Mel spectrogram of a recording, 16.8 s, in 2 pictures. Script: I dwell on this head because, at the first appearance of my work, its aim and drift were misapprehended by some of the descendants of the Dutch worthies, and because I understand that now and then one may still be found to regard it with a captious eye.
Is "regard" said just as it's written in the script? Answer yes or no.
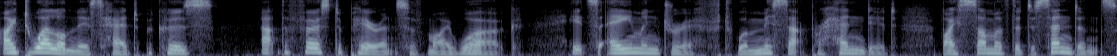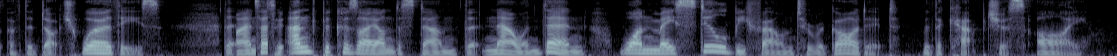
yes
